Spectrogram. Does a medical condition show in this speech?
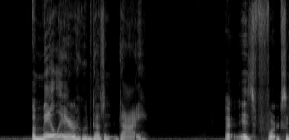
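Yes: cerebral palsy; wheelchair user.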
